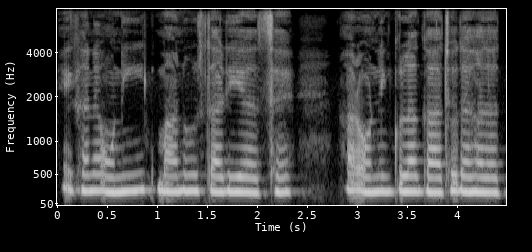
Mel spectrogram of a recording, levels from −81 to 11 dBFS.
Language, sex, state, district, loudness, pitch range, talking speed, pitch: Bengali, female, Tripura, West Tripura, -13 LUFS, 225-245 Hz, 135 wpm, 230 Hz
